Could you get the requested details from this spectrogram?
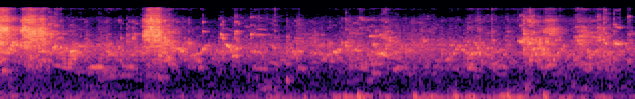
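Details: Budgerigars chirping in the morning: scattered high, scratchy twitters and squeaks, louder bursts near the start and end, quieter chatter between, with faint low thumps underneath.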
